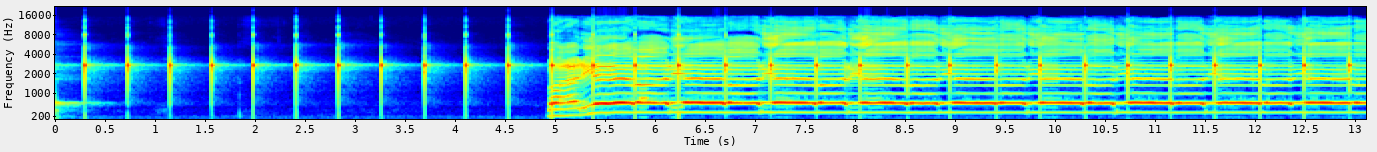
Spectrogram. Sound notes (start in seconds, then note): 0.2 clapsticks clacking; 5.0 chanting in foreign language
